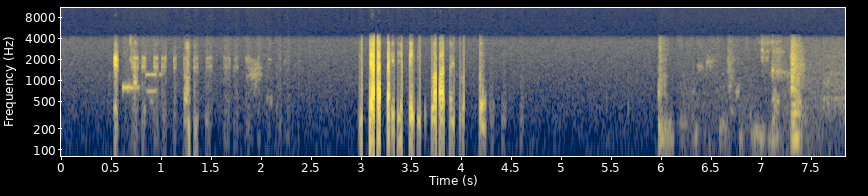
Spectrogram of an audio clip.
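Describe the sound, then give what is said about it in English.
Touch-tone dialing of a telephone number: short electronic beeps in a few quick groups separated by pauses, crisp and alone. “I'm going to dial in on another number.”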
